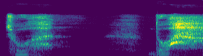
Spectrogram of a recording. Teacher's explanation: 히읗이 발음하기가 좀 어려워요. 목에다 좀 힘을 줘야 되기 때문에 그래서 이 발음을 편안하기 위해서 이제 탈락하는 거다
